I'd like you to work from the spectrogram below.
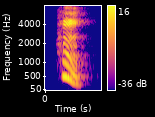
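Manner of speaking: high, loud dismissive humph; a snooty sniff of contempt; huffing at the goblin; rude sniff. Acted. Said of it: "sniffed Mister Uppity rudely".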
